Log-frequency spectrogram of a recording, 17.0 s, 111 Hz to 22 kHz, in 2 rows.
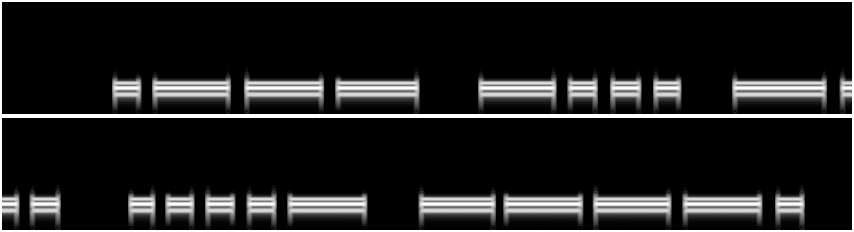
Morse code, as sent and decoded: .--- -... -.. ....- ----.
JBD49

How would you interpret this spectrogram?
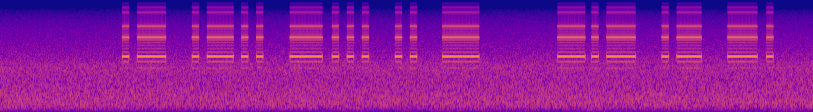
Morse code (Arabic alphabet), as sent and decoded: .- .-.. -... .. - / -.- .- -.
البيت كان

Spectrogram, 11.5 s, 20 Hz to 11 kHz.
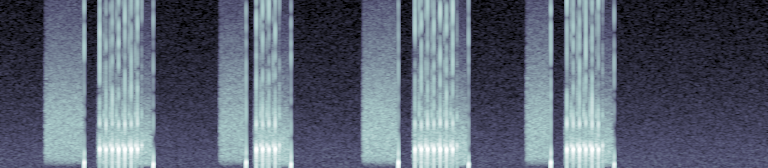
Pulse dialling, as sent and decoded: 7 / 4 / 7 / 6
7 4 7 6

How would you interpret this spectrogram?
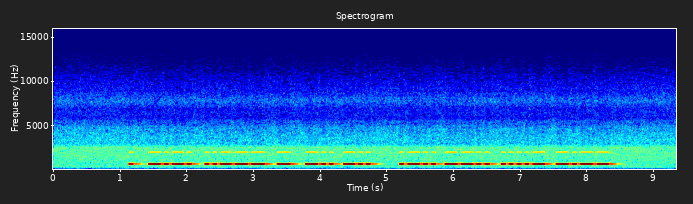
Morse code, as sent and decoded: . -.-. ..--- - -.. -.. / .-.. --.. ....- -.--
EC2TDD LZ4Y

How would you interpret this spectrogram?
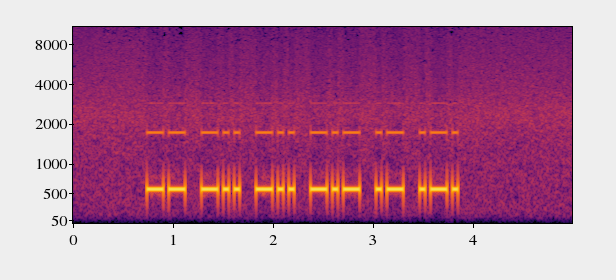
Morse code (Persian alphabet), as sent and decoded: -- -.. -.. -.- .- .-.
مددکار

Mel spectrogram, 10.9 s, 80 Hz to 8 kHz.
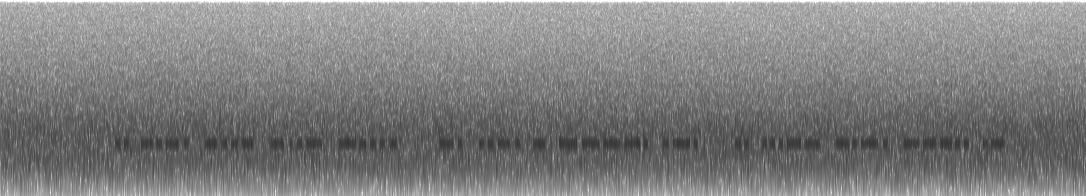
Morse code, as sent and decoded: .. -.-. -..- -..- -.... / -. ..-. - ----. .-. / .. ...-- -.-. ---.. .-
ICXX6 NFT9R I3C8A

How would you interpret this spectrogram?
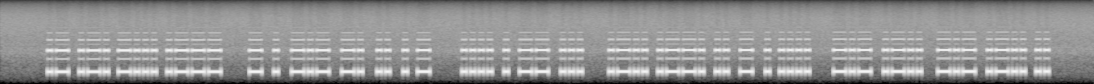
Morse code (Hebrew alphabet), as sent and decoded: .- .-. -... .--- / - . -.- -. .. . - / .... . -- ... / .-.. .--. .. - . .... / -.- .-.. -.- .-.. ..
ארבע תוכניות חומש לפיתוח כלכלי

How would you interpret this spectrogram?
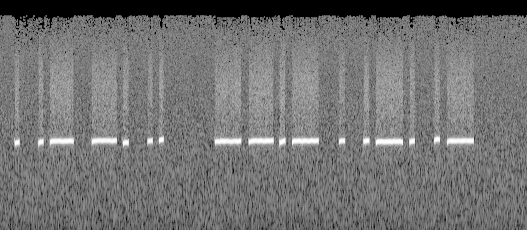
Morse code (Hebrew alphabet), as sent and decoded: . .- -. .. / --.- . .-. .-
ואני קורא

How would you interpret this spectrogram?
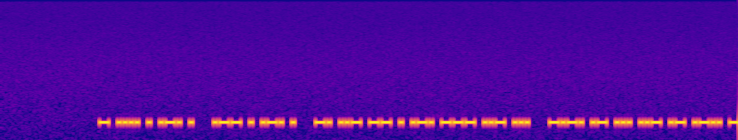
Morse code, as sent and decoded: - .... . .-. . / .-- . .-. . / -. ..- -- . .-. --- ..- ... / …
THERE WERE NUMEROUS …

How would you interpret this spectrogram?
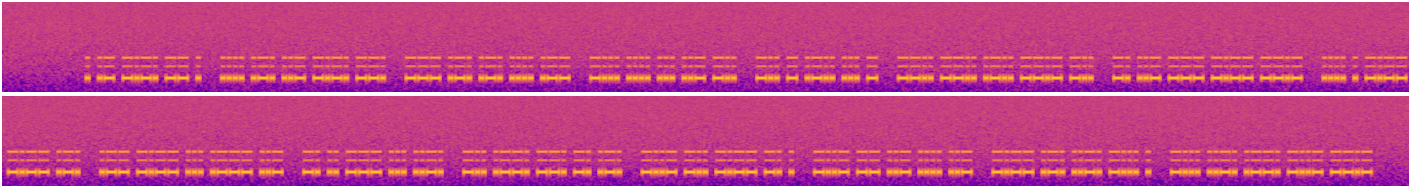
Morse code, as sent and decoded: . .- -.-. -- . / .... .-. ..- -.-. --. / --- .-. .-. .... .-- / -... .... ... ..- -.. / -.. - .-.. ... - / --.. --.. .-.. --.- -.. / -. ..- --- -.-- --.- / .... . -.-- -.-- .-. / .-- -.-- ... .--- ..- / -. .. --- ... ..-. / -.. .--. --. -. .-. / -..- -.. -.-- -. . / -..- -- ..- .... ..- / -.-- .-. ..-. -... . / -... ..-. .--. -..- --.-
EACME HRUCG ORRHW BHSUD DTLST ZZLQD NUOYQ HEYYR WYSJU NIOSF DPGNR XDYNE XMUHU YRFBE BFPXQ

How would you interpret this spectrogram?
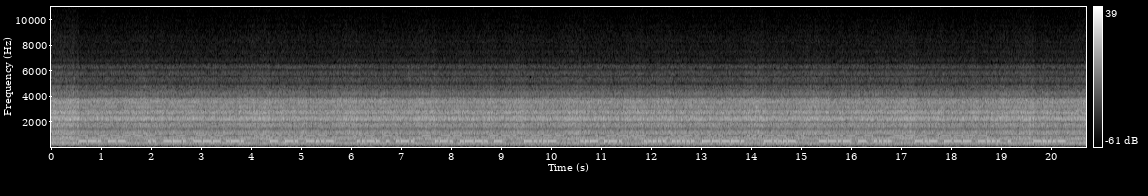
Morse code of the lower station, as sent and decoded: --. -- / .. --. --- .-. / - -. -..- / ..-. . .-. / .-. .--. - / -...- / ..- .-. / ..... ..... ----. / -...- / --.- - .... / -.- --- -... . / -...-
GM IGOR TNX FER RPT <BT> UR 559 <BT> QTH KOBE <BT>

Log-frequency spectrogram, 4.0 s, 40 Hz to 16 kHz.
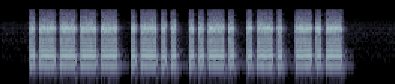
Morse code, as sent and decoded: .---- .-.. ..-. .-. -.-
1LFRK

